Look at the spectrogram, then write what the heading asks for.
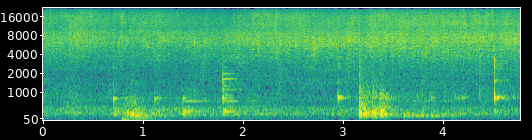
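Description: Vegetables sweat down in a cooking pan with a soft, steady sizzle, broken by a few light clinks and scrapes of stirring, with no talking.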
